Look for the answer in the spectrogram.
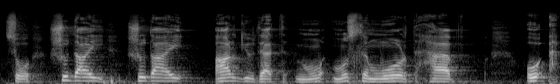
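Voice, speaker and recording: A middle-aged Syrian man in the audience asks a halting question from the floor, earnest but hesitant, with many fillers and restarts. His voice is fairly high and steady, and he speaks slowly.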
